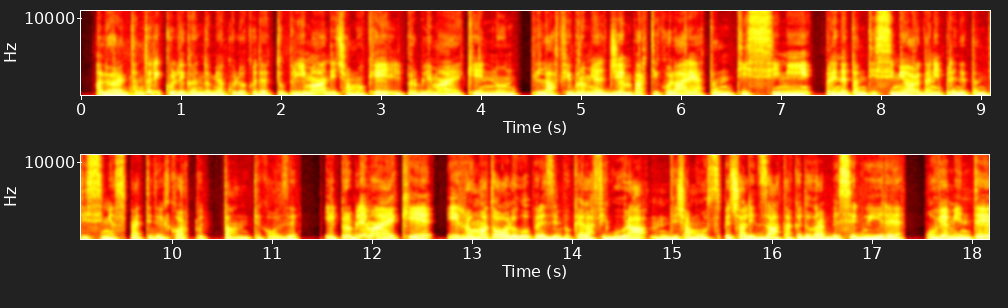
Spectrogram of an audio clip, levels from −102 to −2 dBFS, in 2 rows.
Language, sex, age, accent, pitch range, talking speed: Italian, female, 20-39, native, 195-220 Hz, 170 wpm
